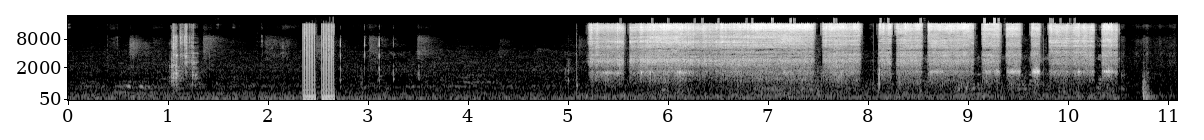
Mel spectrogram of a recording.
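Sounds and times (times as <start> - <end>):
pressurised spray jet hissing: 5.2 - 10.6.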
